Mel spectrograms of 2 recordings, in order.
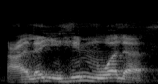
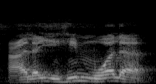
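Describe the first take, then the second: Both takes have the same delivery.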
